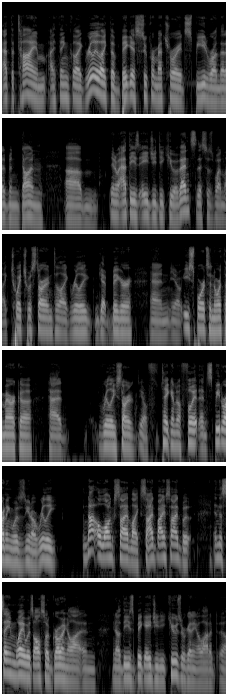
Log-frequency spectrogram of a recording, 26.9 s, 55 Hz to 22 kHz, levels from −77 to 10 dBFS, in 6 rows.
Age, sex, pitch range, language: 20-39, male, 110-135 Hz, English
